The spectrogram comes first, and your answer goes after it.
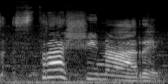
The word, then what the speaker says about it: strascinare: It's strascinare. It sounds the same, but the S's are pronounced better in Italian than in Sicilian.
